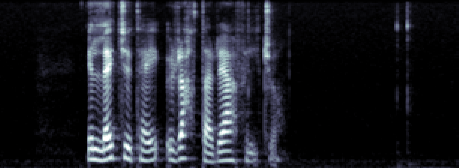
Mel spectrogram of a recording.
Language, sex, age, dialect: Faroese, female, 36-60, Suðurstreymoy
